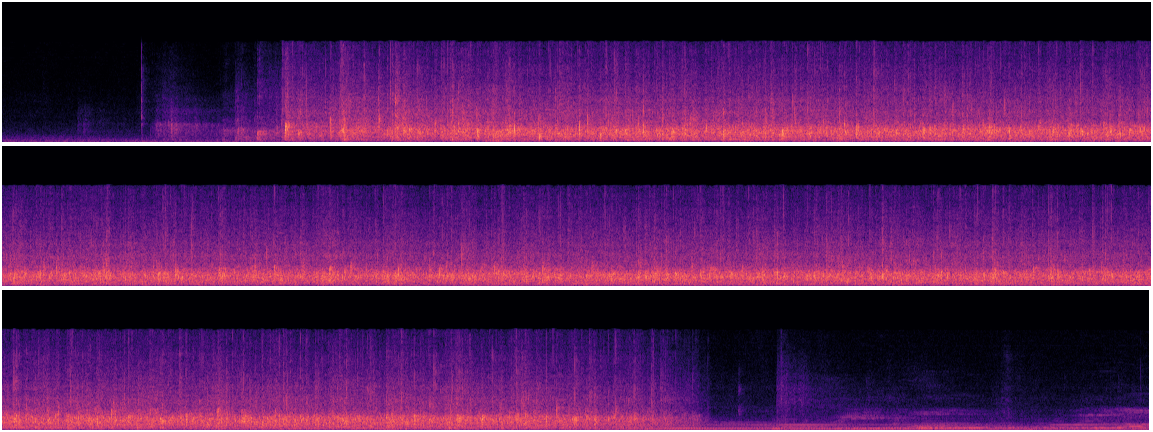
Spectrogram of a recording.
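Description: Audience applauding, breaking out about a second in and holding steady before dying away near the end, when a grand piano starts to play.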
